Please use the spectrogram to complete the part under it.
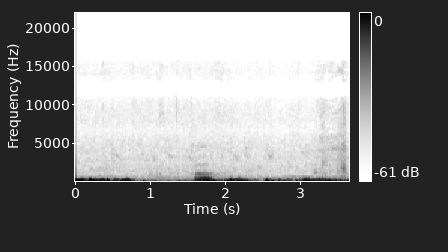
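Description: Taiwan pigeons cooing close by, low throaty coos in short bursts while someone talks over them.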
